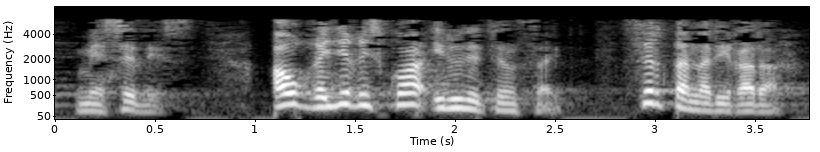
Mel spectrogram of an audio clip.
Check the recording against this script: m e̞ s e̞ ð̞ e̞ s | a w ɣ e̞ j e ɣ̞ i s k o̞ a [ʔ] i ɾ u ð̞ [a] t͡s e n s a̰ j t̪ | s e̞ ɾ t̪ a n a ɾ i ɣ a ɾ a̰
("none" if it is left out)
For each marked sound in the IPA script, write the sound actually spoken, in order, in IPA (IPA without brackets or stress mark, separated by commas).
ʔ, i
